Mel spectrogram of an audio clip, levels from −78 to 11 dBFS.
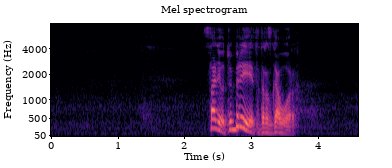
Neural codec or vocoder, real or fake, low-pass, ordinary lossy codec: none; real; 7.2 kHz; none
